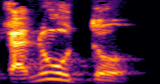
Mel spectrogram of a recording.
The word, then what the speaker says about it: Canute: pero se pronunciará Canute así. – Eh, sí, en castellano es más, es Canuto.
